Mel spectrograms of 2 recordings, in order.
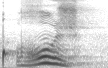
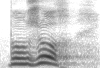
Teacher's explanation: quando é do começo de palavras ele é mais vibrante quando no final de palavras ele é menos vibrantes E no meio das palavras é como se fosse no começo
